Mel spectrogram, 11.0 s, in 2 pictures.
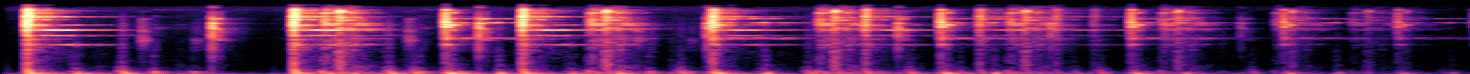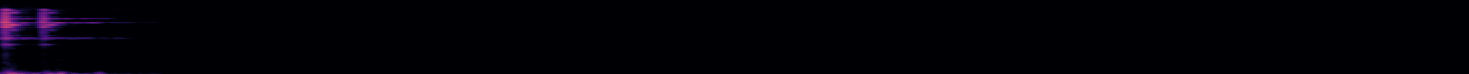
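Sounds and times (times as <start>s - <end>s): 
metal chains: 0.1s - 5.7s.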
